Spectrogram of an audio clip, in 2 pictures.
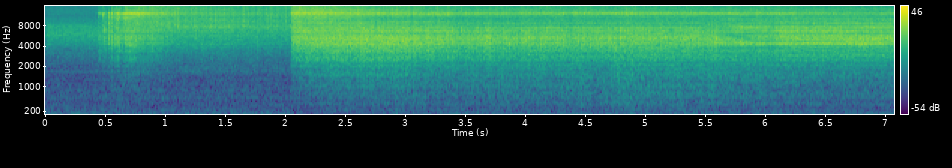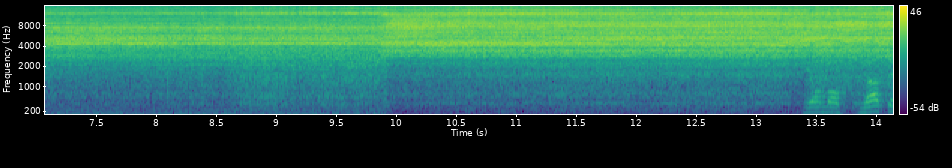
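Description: Compressed air bursts into a loud, sustained broadband hiss as the drain valves on a water separator below an air chiller are cracked open, starting after a brief softer spurt and holding steady, with a faint voice near the end.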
